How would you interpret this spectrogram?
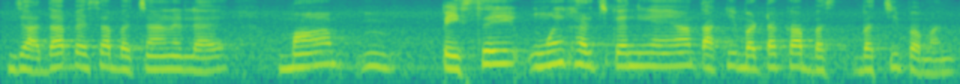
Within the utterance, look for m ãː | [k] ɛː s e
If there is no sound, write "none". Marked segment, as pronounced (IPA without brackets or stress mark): p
